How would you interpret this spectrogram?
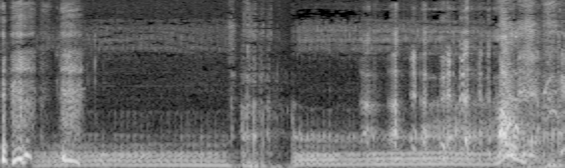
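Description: The dog Polly growls low and continuously at home, breaking into a couple of sharp barks near the start and again near the end, with a brief lull in the middle.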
